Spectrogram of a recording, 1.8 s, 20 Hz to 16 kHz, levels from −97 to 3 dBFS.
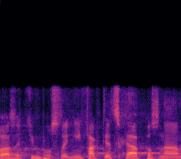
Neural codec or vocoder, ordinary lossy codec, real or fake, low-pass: codec, 16 kHz, 2 kbps, X-Codec, HuBERT features, trained on general audio; MP3, 96 kbps; fake; 7.2 kHz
